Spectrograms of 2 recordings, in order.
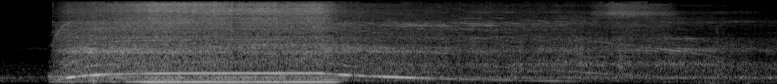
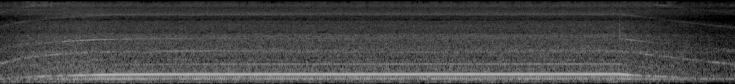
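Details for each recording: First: Vacuum possibly running on low with a burning smell: the motor climbs to a high, strained whine, holds, then winds down smoothly; airflow is choked by a clogged hose. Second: Vacuum near-identical to a Sebo G1, run briefly off carpet because of a filter problem: the soft-start motor eases up to speed over about a second, holds a smooth, quiet, steady whine, then winds down cleanly; it works beautifully.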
